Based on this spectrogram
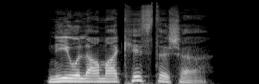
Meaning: inflection of neolamarckistisch: 1. strong/mixed nominative masculine singular 2. strong genitive/dative feminine singular 3. strong genitive plural
- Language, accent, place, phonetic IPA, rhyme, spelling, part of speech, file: German, Germany, Berlin, [neolamaʁˈkɪstɪʃɐ], -ɪstɪʃɐ, neolamarckistischer, adjective, De-neolamarckistischer.ogg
